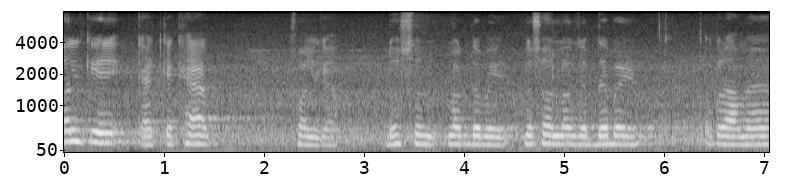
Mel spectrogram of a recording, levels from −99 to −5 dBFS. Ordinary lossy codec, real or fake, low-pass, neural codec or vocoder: none; real; none; none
